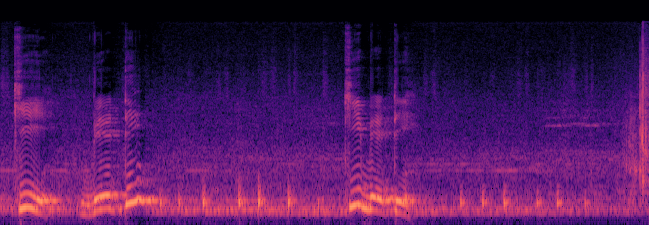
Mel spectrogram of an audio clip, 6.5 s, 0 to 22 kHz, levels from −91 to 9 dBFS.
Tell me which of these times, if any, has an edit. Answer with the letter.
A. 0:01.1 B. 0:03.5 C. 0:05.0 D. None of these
D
